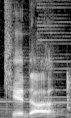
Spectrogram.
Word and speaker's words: Kidde: next to nothing now kitta ki dde pronounced kedah they make the best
